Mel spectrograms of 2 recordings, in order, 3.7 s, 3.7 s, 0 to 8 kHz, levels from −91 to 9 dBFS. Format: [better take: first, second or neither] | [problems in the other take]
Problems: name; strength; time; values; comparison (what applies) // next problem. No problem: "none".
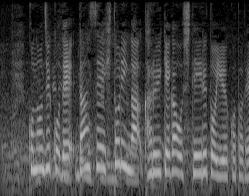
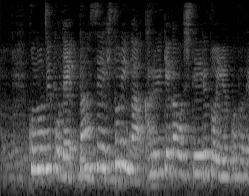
first | room echo; dies away in 1.2 s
